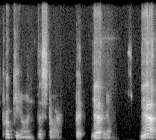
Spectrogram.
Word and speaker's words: Procyon: that sound for c it was a k sound and so it would theoretically be pronounced prokion the star but yeah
